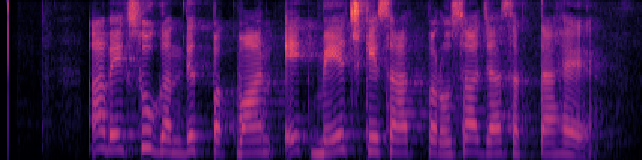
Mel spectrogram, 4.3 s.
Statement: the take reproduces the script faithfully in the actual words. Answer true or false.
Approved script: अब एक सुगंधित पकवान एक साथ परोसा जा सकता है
false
